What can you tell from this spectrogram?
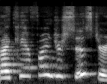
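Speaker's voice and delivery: retold panic, pitched high; panicked. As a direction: tell the boy in a high, frightened rush. Mother panicking to her son.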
